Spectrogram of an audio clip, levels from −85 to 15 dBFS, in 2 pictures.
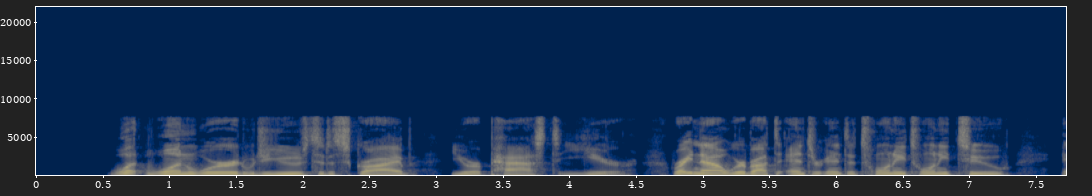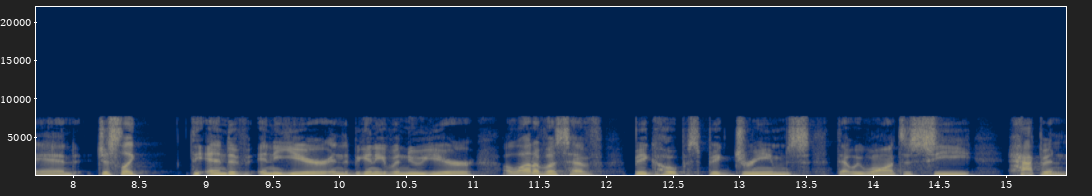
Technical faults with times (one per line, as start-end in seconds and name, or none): none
